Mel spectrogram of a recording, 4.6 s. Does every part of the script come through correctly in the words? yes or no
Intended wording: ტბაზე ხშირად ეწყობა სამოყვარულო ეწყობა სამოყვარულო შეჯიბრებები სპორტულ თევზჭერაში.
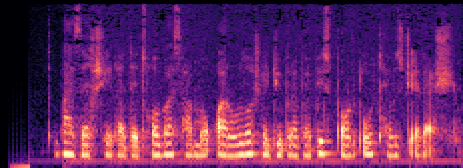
no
